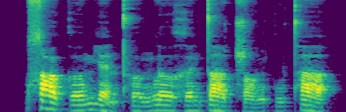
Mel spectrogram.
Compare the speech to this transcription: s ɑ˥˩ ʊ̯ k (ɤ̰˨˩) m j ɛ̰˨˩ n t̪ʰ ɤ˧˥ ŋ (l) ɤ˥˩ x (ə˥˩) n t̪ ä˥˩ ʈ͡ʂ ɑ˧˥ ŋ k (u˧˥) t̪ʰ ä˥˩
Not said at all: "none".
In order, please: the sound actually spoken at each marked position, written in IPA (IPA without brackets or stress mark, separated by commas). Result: ɤ˧˥, l, ə˥, u˧˥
